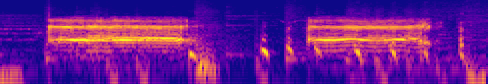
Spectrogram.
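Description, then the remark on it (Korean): A vocal impression of a coffee machine grinding coffee beans, from a radio impression quiz: two loud, sustained whining bursts of about a second each, with a nasal, almost bleating tone and short clattering noises between them. “아, 정답은 아, 커피 머신 소리였습니다. 커피 가는 소리 있잖아요.”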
